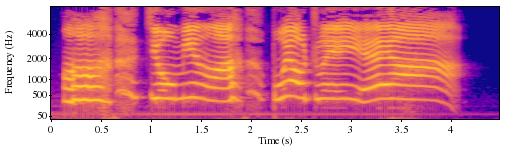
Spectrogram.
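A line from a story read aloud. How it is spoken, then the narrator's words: Crying out in fear. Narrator (Chinese): 狸奴哭喊着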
